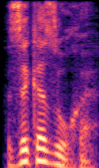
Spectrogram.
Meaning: 1. material (e.g. articles, documentaries) in the mass media made on order 2. assassination, contract murder
- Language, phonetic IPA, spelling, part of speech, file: Russian, [zəkɐˈzuxə], заказуха, noun, Ru-заказуха.ogg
